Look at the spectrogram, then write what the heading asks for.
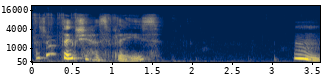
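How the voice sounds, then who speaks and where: The recording of this woman is very clean, with a completely silent background. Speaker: vlogger, smallholder. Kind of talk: casual vlog talk to camera. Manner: slow.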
